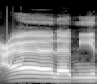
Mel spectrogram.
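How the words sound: The voice is clear, all air through the mouth. The speaker calls it right. "tapi alamin semuanya masuk ke dalam rongga mulut"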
